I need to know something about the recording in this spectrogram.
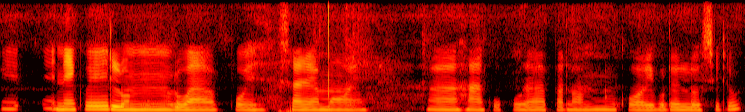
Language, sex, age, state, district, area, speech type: Assamese, female, 30-45, Assam, Charaideo, rural, spontaneous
